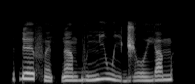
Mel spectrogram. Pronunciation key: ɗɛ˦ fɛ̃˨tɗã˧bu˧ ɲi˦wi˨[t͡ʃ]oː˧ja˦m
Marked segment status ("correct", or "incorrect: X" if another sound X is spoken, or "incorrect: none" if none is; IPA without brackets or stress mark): incorrect: d͡ʒ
